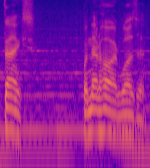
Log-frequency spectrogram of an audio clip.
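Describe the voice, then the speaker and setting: Man as a wry, low-voiced young wanderer. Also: measured pace, close to an everyday voice. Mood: wry, guarded. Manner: sarcastic, plain-spoken. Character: wry, defiant young male wandering outsider. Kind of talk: naturalistic video game acting. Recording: background music under the voice.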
